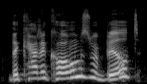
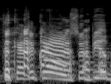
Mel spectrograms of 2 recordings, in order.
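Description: First: It is spoken with a French accent. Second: It is spoken in the speaker's plain accent.

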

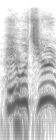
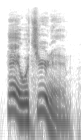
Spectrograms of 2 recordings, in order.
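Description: First: It is said in a little kid's voice. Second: It is said in a normal adult voice.

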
